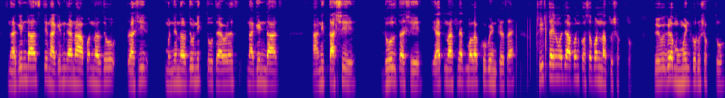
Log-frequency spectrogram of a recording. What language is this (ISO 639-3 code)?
mar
